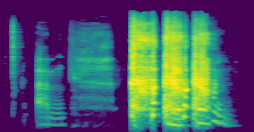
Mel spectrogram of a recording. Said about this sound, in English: Also got a bit of a cough, sorry.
